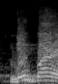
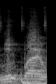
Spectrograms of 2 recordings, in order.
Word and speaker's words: Nootbaar: It is Nootbaar like in Ohtani, the pronunciation is Dutch.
